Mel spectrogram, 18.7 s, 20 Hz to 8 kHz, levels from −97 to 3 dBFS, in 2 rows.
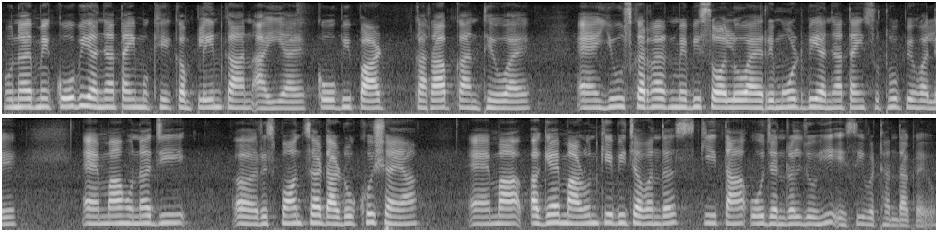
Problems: constant background noise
